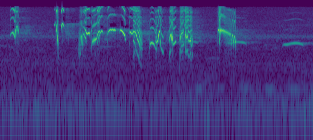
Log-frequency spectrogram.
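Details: Oriental magpie-robin singing during trapping. It gives a lone chip, then a dense burst of piercing whistles and twittering slurred notes in quick succession. A thin rising whistle follows a short pause.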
